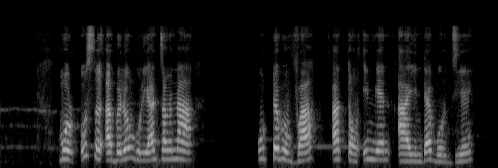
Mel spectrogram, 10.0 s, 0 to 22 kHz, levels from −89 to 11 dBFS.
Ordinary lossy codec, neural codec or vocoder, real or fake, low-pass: Opus, 16 kbps; none; real; 9.9 kHz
